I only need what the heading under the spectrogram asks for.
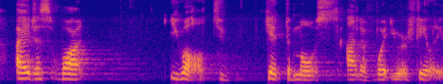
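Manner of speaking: plain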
